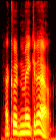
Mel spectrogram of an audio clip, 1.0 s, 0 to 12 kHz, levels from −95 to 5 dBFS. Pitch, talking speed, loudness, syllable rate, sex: 170 Hz, 300 wpm, -16 LUFS, 6.2 syllables/s, male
